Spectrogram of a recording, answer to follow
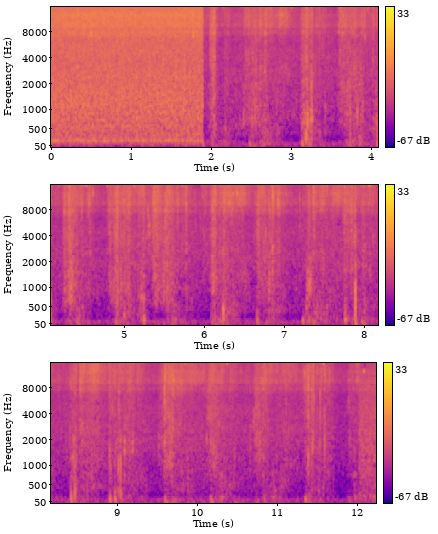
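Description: Rushing creek water for about two seconds, then after a sudden cut, footsteps through dry fallen leaves, a step about every half second to second.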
